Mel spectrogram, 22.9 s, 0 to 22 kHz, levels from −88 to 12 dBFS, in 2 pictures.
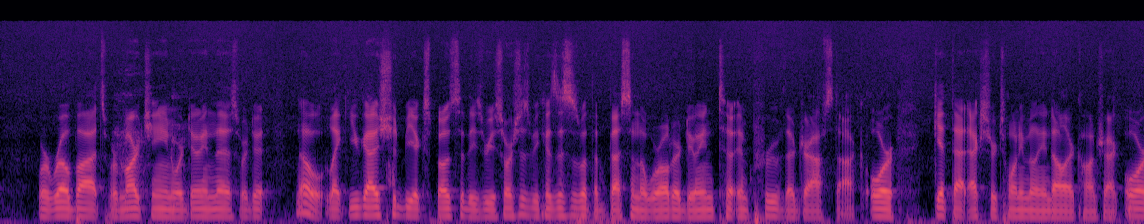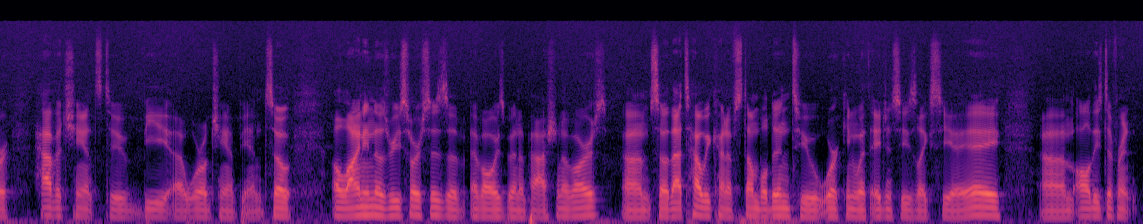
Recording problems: hiss; noticeable; throughout; 20 dB below the speech

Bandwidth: 15.5 kHz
